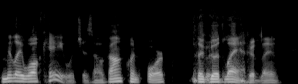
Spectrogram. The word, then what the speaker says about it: Milwaukee: with the Native Americans and actually it is pronounced milewalke which is Algonquin for the good land yes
